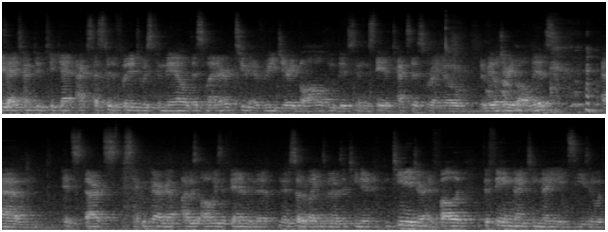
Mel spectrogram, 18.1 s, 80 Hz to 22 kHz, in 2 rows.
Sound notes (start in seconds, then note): 7.2 audience: Laughter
